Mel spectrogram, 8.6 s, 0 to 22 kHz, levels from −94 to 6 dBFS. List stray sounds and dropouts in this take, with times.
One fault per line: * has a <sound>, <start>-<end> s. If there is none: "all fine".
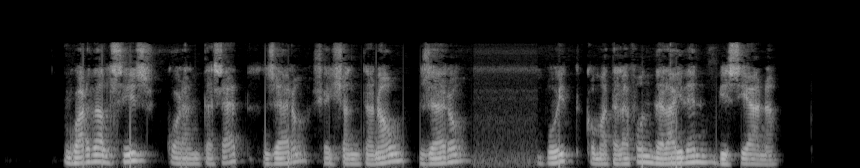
all fine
